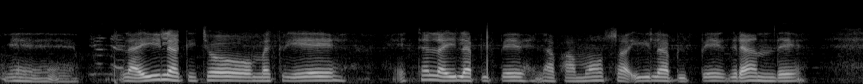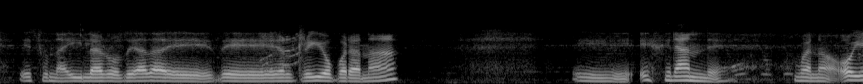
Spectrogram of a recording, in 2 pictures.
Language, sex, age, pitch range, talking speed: Spanish, female, 40-59, 155-185 Hz, 110 wpm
